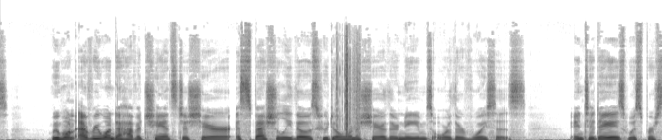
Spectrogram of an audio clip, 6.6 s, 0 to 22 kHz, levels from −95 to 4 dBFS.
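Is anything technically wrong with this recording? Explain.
Yes. From 3.35 to 3.60 s the speech has a burst of cable scratch noise: about a quarter of a second of dense, ragged scratching and rustling only a few decibels below the speech itself. It is likely a worn cable, connector or control being moved, so the contact resistance jumps about rapidly. Unlike a single click or a dropout, the burst is continuous and irregular, and the speech carries on audibly underneath it.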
